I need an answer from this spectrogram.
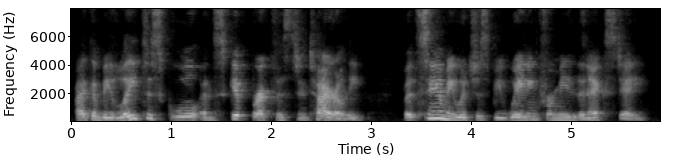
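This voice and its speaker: Reading aloud from a children's storybook, an author and teacher speaks in a fairly low register at a moderate pace. She voices a child in the first person, and her pitch roams freely in an animated, dramatized performance.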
